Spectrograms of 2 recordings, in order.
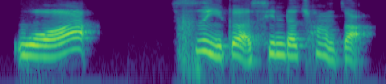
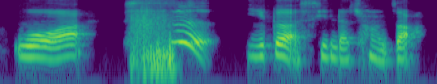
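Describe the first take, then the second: First: The stress falls on the word 我. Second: The stress falls on the word 是. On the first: "强调每一个词" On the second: "强调每一个词"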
